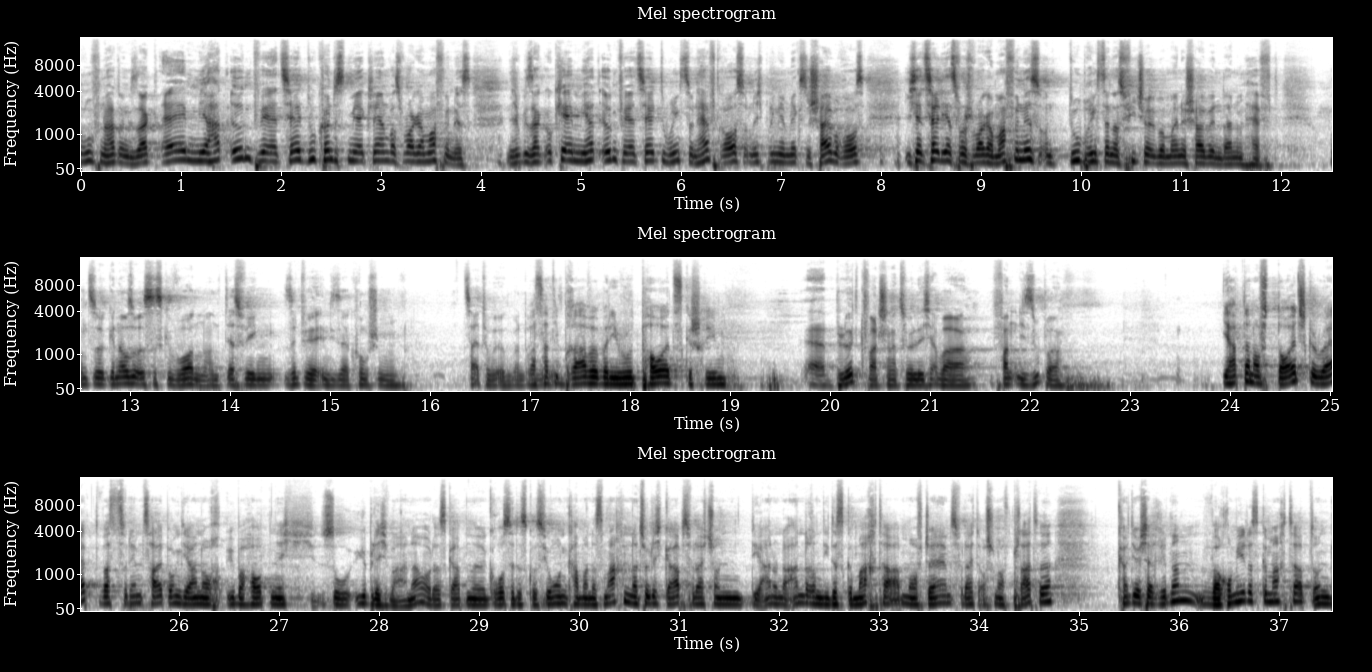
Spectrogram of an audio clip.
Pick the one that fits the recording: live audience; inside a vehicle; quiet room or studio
live audience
